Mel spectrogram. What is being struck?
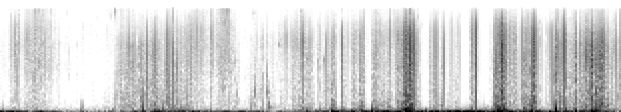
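Silicone microphone ear rubbed by a fingertip.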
